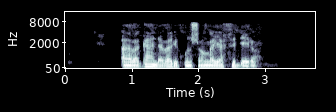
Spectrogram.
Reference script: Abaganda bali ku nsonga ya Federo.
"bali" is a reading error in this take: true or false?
false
